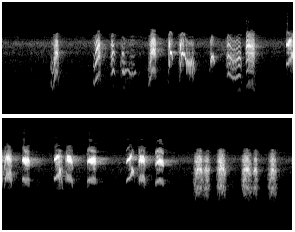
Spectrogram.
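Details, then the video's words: Wild long-tailed shrike singing a jerky sequence of short buzzy and chirping notes, some with wavering slurs, repeated in quick clusters with brief gaps, over a faint high hiss. "Kicau cendet liar"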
